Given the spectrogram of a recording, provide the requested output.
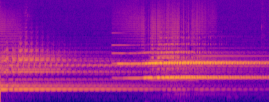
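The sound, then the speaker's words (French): A guitar run through a monophonic synthesizer module drones a steady, buzzy, sustained tone that shifts pitch twice and swells slightly louder midway, with a faint echoing edge and no voices. “ça peut être un synthé monophonique basique hein, à trois oscillateurs”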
